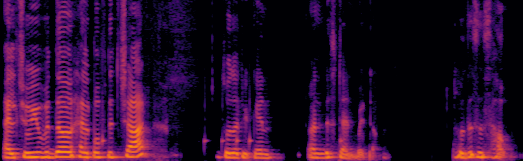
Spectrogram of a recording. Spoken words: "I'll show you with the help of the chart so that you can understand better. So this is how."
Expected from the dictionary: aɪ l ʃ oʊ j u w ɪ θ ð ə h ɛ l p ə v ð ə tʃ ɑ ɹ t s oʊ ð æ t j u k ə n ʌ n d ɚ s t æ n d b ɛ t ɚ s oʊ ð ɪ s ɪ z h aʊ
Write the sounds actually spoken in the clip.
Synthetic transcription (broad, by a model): aɪ l ʃ oʊ j u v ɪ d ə h ɛ l p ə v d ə tʃ ɑ ɹ t s oʊ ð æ t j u k ə n ʌ n d ɚ s t æ n d b ɛ t ɚ s oʊ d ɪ s ɪ z h aʊ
